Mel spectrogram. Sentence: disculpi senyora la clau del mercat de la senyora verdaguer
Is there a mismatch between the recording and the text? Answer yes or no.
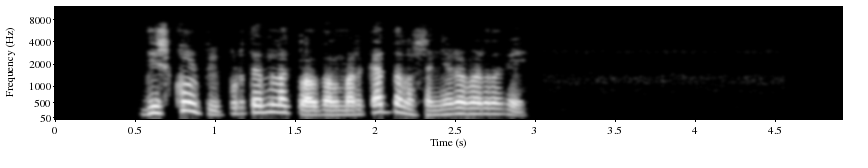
yes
